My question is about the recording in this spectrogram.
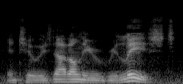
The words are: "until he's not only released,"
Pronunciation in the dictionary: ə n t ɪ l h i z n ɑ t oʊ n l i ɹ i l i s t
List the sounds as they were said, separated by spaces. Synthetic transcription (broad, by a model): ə n t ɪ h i z n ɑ t oʊ n l i ɹ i l i s t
